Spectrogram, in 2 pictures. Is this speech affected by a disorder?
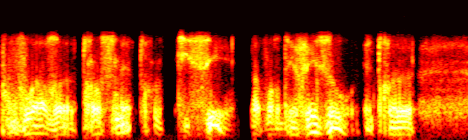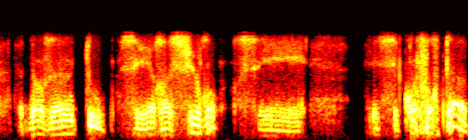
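Yes: laryngeal cancer; laryngeal cancer linked to heavy smoking, quit over 20 years ago, later lung cancer, part of lung removed.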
